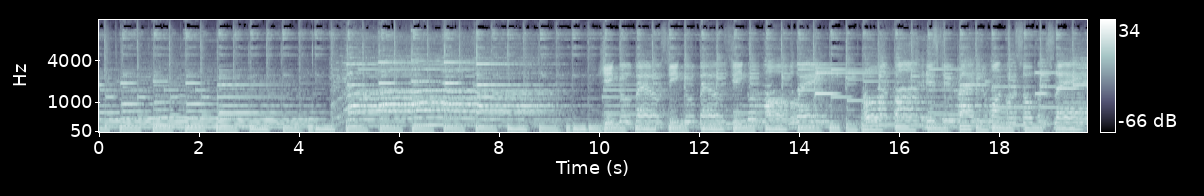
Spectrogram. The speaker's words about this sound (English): Here he is singing Jingle Bells.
